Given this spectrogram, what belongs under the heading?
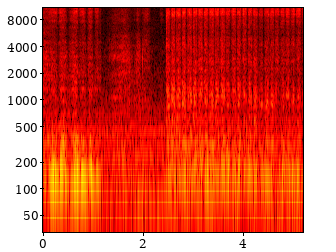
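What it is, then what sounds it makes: Pencil strokes on textured paper. A graphite pencil moves slowly across a flat sheet of heavy textured mixed media paper. Soft, low, rhythmic scratching strokes are followed by a quieter pause, then a brighter, steadier run of gritty strokes to the end.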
